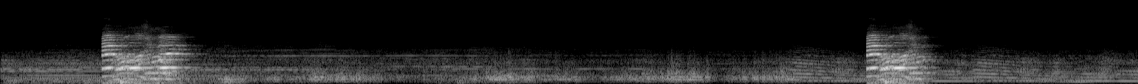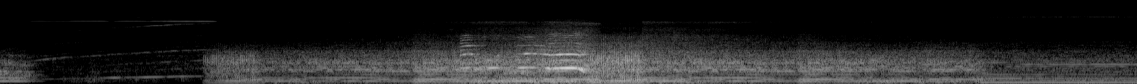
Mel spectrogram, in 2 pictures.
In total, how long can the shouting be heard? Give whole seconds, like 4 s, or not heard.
3 s.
